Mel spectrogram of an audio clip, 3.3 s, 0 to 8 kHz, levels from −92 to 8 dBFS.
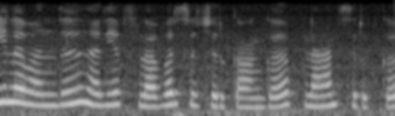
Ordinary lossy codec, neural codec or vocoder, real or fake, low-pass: none; none; real; 7.2 kHz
